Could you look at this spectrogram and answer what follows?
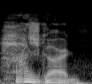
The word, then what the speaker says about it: Hojgaard: Nikolai Hojgaard. – Javi Bulin? – Hojgaard. – Spell that, please. – H-O-J-G-A-A-R-D.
